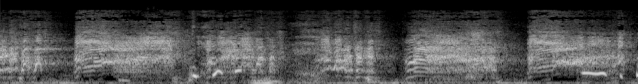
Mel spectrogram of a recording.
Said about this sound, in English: I think it's a screaming pug. A screaming pug. Yes, a pug dog.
